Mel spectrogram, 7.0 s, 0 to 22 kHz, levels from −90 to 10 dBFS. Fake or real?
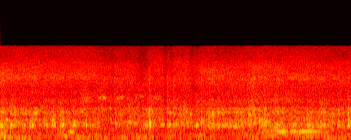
fake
